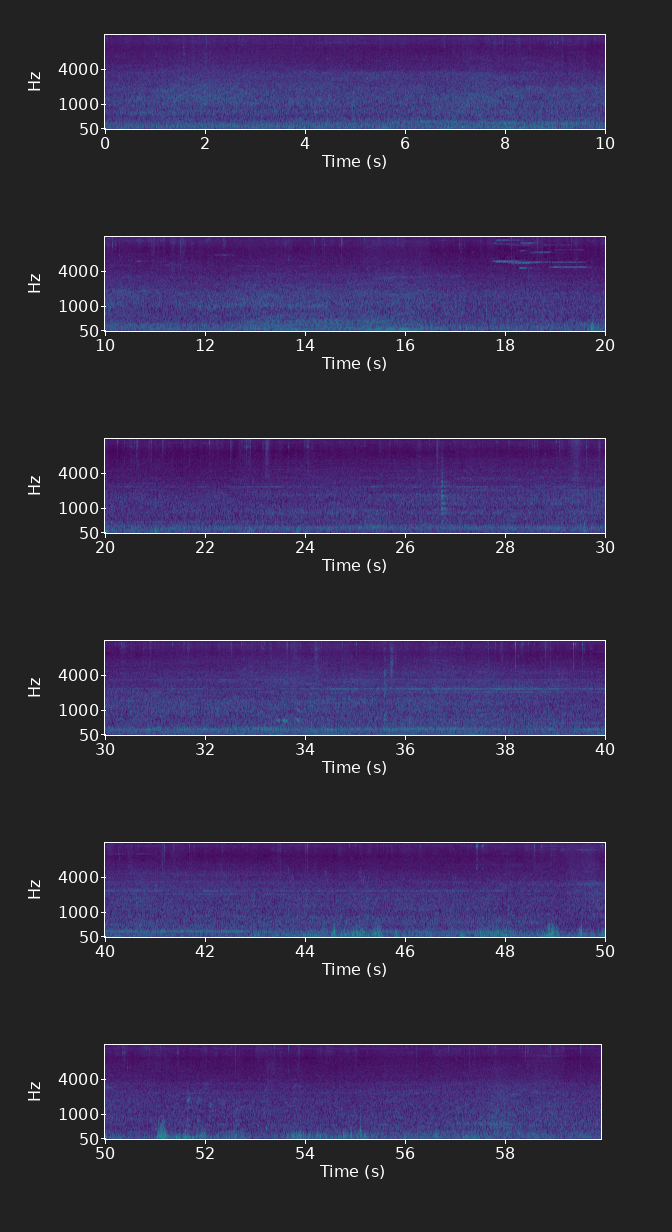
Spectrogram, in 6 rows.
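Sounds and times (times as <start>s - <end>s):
cars and buses driving past: 0.0s - 59.9s
low engine hum: 0.0s - 59.9s.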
